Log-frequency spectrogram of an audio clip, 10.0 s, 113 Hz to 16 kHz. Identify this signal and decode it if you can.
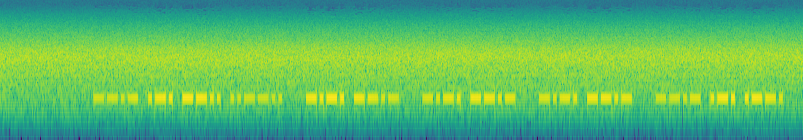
Morse code, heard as a keyed tone, machine-sent, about 28 wpm, 510 Hz, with radio static and fading. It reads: QRZ? CQ CQ CQ QRP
